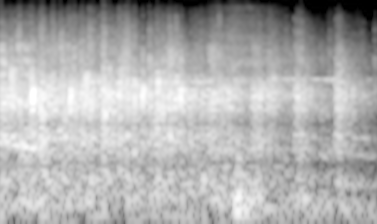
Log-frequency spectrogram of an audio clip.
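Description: An audience claps steadily in sustained applause at a Coast Guard Auxiliary conference, a dense patter of many hands that fades slightly toward the end.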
